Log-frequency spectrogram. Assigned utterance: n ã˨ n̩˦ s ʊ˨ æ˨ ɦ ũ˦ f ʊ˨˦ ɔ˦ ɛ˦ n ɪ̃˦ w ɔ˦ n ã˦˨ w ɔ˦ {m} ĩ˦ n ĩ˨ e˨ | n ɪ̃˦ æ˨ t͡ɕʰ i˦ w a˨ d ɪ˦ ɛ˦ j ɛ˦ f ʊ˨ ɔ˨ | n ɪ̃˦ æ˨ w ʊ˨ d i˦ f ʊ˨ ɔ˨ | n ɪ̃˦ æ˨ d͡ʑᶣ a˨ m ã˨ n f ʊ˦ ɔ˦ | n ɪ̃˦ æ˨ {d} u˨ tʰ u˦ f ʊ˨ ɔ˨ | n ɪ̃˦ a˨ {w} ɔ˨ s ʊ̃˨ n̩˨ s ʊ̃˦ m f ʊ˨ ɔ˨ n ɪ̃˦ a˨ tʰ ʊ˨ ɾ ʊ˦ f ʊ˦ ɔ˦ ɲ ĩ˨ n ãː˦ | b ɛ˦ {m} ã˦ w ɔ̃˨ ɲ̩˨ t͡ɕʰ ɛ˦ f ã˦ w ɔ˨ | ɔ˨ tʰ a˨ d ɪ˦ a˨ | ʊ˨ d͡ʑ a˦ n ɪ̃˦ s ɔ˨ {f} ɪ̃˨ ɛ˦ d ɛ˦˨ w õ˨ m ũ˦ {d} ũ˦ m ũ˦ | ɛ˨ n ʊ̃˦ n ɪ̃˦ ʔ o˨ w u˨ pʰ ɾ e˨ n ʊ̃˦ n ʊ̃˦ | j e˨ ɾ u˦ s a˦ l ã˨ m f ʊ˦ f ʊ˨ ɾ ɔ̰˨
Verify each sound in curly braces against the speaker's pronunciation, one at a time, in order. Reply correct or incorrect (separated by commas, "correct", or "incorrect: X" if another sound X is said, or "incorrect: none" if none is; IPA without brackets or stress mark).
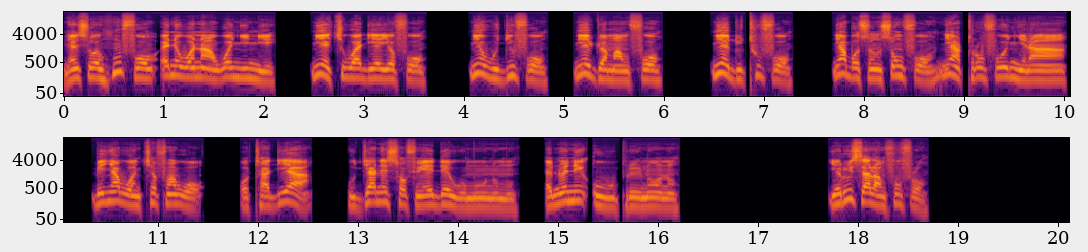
incorrect: ɲ, correct, incorrect: b, incorrect: ɲ, correct, incorrect: n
